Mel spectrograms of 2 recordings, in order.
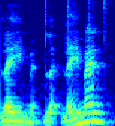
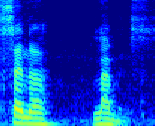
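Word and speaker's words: Senne Lammens: Actually, I even think for you, man, until you sign Lay Layman. Is that what's his name? Lemon. Lemon. Yeah. Lemon. Lemon. Lemons. Lemon. His name is pronounced Senna Lemons.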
